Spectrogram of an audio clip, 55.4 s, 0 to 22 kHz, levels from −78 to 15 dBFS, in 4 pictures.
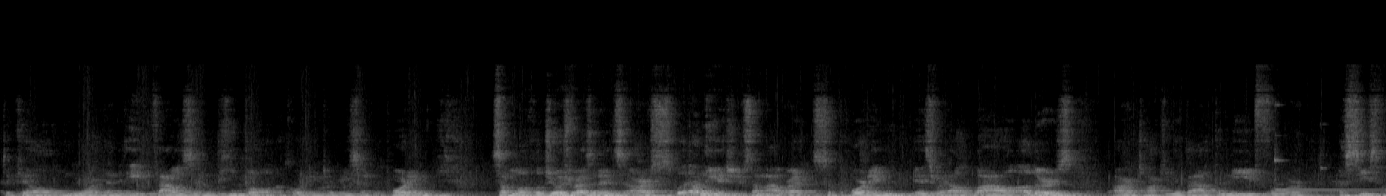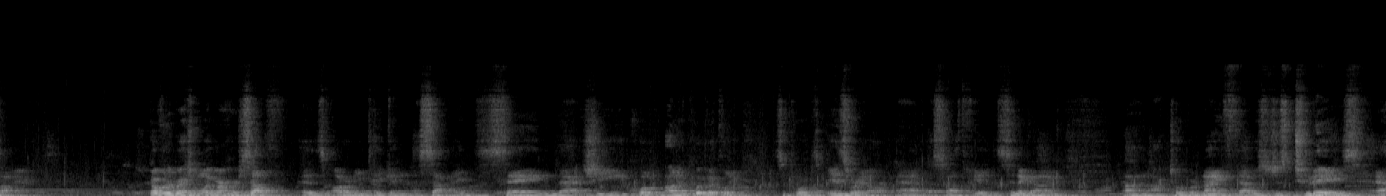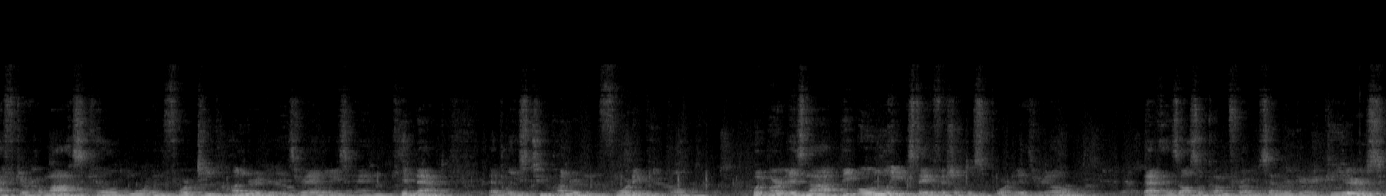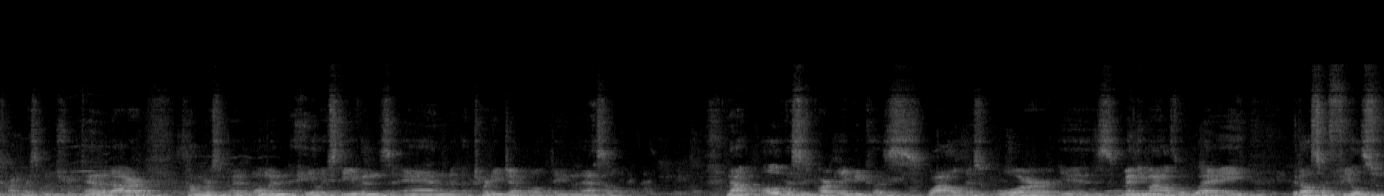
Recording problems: off-mic speech; far
room echo; noticeable; dies away in 0.6 s
chatter from many people; faint; throughout; 20 dB below the speech
doorbell; faint; from 13 to 14 s; peak 15 dB below the speech

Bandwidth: 14.5 kHz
